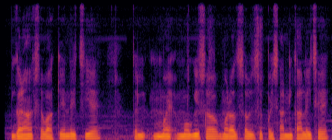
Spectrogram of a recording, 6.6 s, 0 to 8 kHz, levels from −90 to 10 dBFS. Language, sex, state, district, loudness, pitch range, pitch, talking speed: Maithili, male, Bihar, Saharsa, -24 LUFS, 115-120 Hz, 115 Hz, 125 wpm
